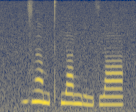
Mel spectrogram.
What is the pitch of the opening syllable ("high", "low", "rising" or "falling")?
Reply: falling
